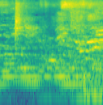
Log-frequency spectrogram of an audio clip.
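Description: Children's voices and chatter in a large room over background music; a deep bass comes in near the end.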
